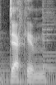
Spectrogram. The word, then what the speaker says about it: Decim: that's how it's pronounced, because I think when he said the name of the bar later, it was like Quinn Decim. So I'm going to assume that his name is also Decim as well.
